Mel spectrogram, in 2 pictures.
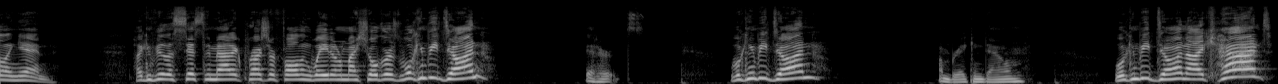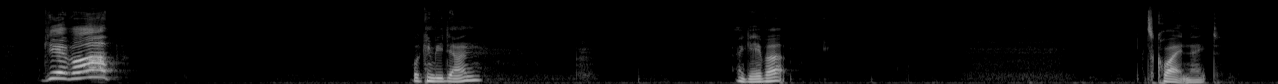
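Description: A young man sings close to a microphone in short phrases, with pauses between them.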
